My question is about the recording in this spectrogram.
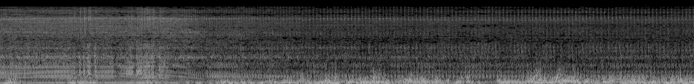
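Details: Aprilia SR50 two-stroke scooter on a test frame, after a loose flywheel and bad fuel pump wiring: buzz revs up briefly then drops to a busy, crackly idle that keeps running; engine runs as it should.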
